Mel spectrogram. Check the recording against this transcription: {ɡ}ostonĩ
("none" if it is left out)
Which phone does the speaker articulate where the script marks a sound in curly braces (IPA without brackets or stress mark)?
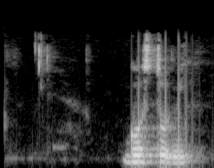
ɡ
